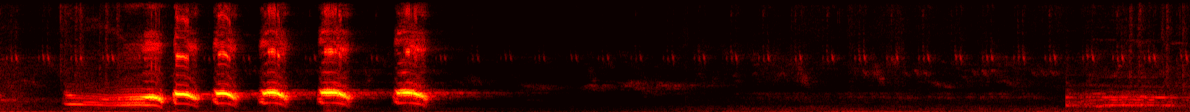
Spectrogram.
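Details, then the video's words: A white-crested laughingthrush calls: a short rising chatter runs into five loud, hoarse, repeated notes in quick succession. Then comes a long quiet gap and softer chattering at the end, over faint steady ticking. "White crested laughingthrush call"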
